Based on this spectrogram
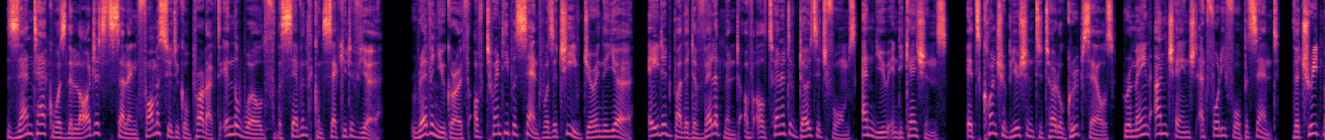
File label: Corporate Read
